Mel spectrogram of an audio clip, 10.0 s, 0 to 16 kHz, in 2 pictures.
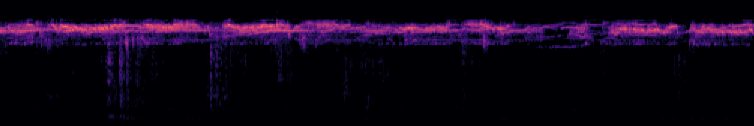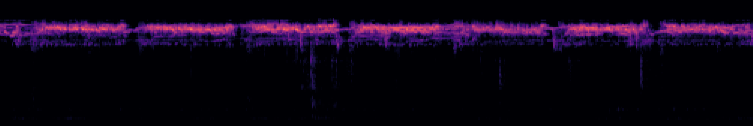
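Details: Pallid swift nest holding a single chick in central Jerez de la Frontera, Spain, at solar midday on 25 August during a heatwave above 44°C. A high, buzzy trilled calling runs almost continuously in bursts about two seconds long, with faint low hum beneath.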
